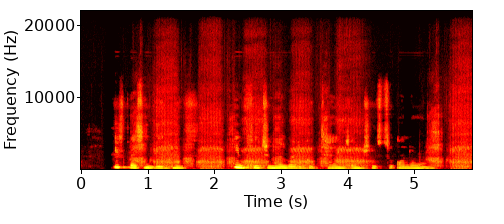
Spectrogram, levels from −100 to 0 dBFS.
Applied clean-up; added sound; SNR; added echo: none; Breathing; 13 dB; none.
